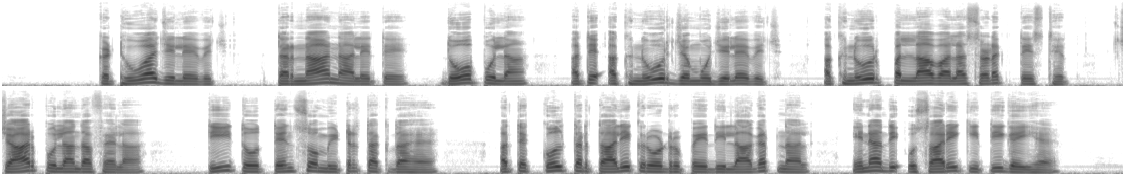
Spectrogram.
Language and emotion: Punjabi, neutral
